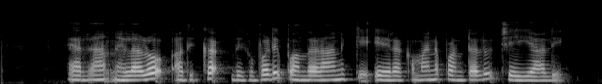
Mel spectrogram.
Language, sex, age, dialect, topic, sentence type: Telugu, female, 25-30, Southern, agriculture, question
